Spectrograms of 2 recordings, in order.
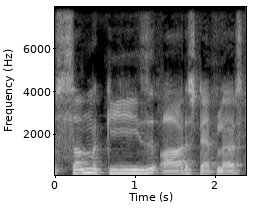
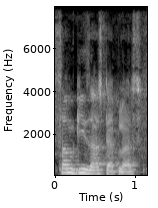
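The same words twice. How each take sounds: First: "some keys are staplers" drawn out word by word; slow deliberate repeat. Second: Said in the usual way. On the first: Shown as a demonstration. Teacher repeats the statement while drawing the diagram, slow and deliberate.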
